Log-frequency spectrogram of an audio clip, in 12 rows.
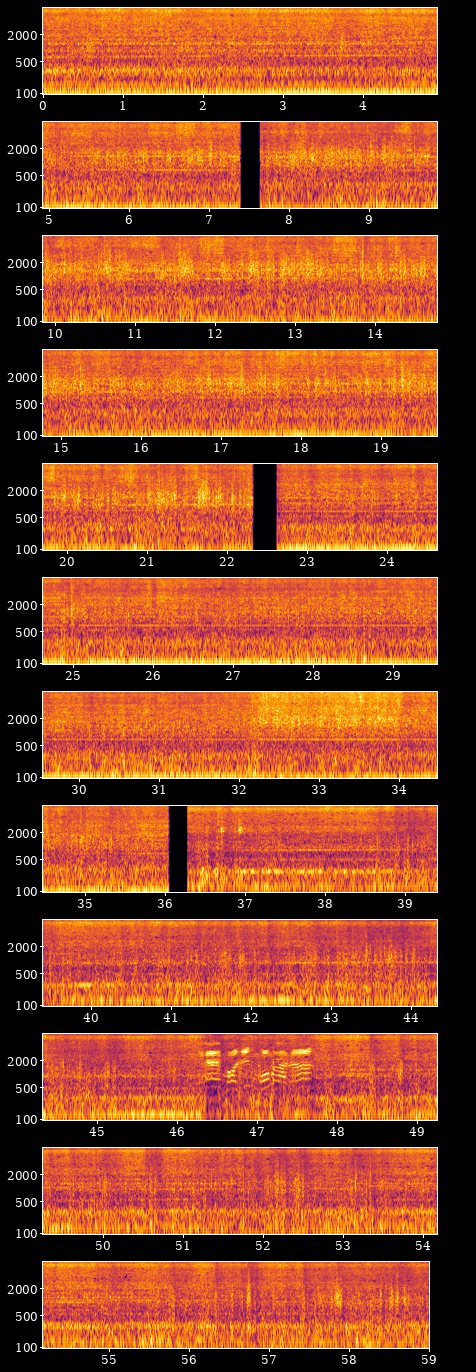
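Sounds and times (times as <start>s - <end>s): diesel engine drone: 0.0s - 59.0s
wind and track noise: 0.0s - 59.0s.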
